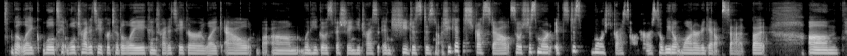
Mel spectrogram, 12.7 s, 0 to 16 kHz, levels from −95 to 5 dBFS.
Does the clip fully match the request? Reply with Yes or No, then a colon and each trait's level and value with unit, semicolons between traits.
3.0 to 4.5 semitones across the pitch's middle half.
No: narrow, 2.4 semitones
